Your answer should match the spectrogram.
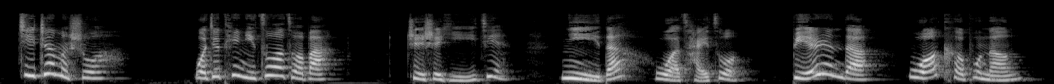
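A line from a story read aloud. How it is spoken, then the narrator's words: Laughing. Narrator (Chinese): 史湘云……因笑道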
